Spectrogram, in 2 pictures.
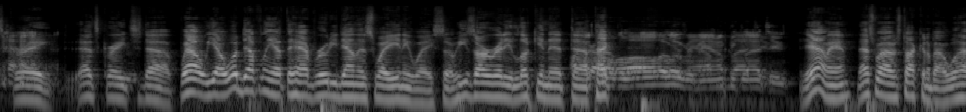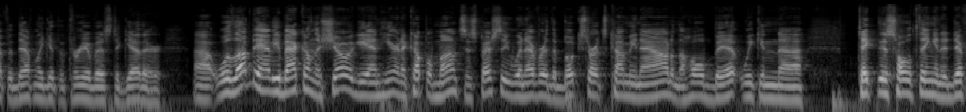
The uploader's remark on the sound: it is unfortunate that it contains an echo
